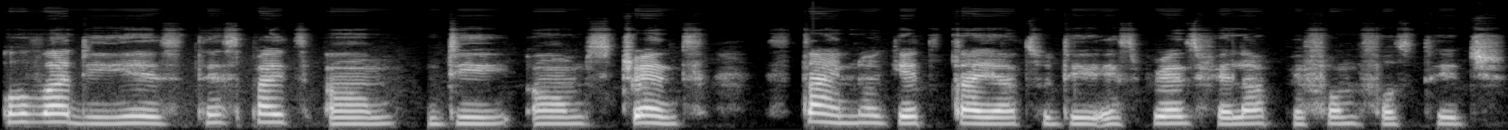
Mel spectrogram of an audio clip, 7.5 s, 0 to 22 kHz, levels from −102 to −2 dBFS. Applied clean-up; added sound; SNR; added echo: none; none; none; none.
